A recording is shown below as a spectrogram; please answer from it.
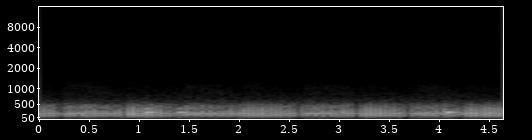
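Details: A cat's continuous purr, a deep buzzing throb of rapid pulses that swells and eases in regular breathing cycles in a quiet room.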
